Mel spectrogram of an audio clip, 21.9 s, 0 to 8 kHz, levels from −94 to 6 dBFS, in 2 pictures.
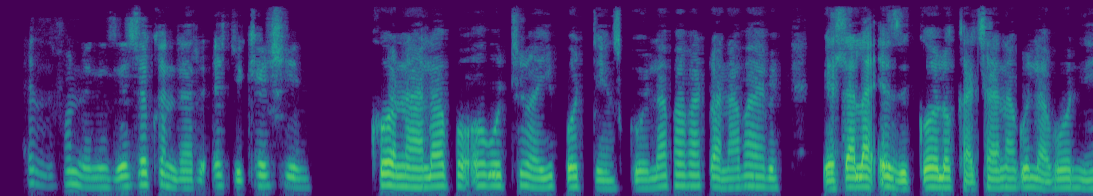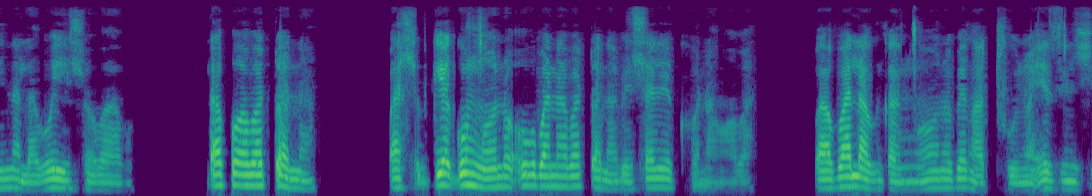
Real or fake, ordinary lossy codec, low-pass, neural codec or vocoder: real; AAC, 32 kbps; 7.2 kHz; none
